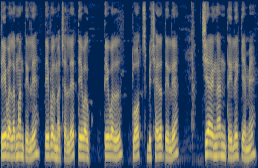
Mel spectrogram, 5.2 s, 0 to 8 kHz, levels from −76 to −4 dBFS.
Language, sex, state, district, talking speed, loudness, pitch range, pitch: Wancho, male, Arunachal Pradesh, Longding, 115 wpm, -16 LUFS, 125-150 Hz, 140 Hz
